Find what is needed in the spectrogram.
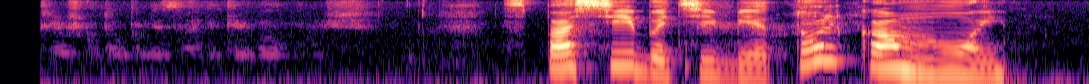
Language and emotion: Russian, positive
